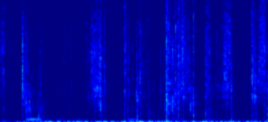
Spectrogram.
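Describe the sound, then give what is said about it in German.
A deck of question cards is shuffled by hand, giving many quick papery flicks and riffles in an uneven rhythm, fairly faint, with no talking. “Gut, dann mische ich mal durch und dann kann ich ganz spontan eine fallen lassen.”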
